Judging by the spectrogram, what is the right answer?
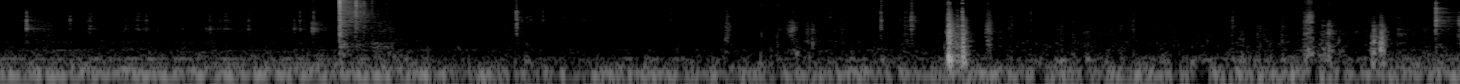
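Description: Light metallic clicks and clinks of ring terminals, wire leads and small hardware being handled and fitted onto the stud-mount diodes of a battery charger's rectifier, with a sharper clink about two and a half seconds in and another about seven seconds in.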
